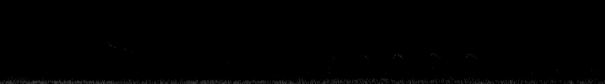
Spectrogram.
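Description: Near-silent woodland ambience with a low steady rumble, and faint distant bird calls: a couple of short downward-sliding calls about a second in, then a quick run of five short calls between about three and five seconds in.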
